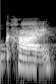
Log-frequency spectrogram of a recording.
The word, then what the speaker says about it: Kai: Oh, Kai. Yeah. Okay. Sorry. Evelyn uses God. Oh, I love that name. Rhymes with pie.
